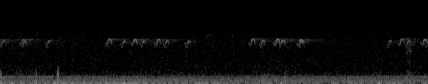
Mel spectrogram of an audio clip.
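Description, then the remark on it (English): A small flock of birds gives short, clipped toop calls in loose bursts of two to four notes at Cataract Creek, over a steady low rushing background. No one speaks. “Those birds are still tooping here at Cataract Creek.”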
